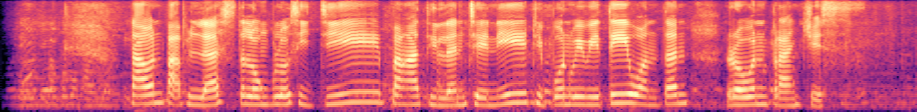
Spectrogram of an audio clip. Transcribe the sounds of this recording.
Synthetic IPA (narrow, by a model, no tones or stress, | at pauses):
t̪aʊnpaʔb̥ə̤last̪əlʊŋpulosi̥ʒ̥ipaŋad̪̥i̤lan̥d͡ʒ̥e̤nid̪̥i̤pʊnwiwit̪iwɔnt̪ənrowənpɾaɲt͡ʃɪs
